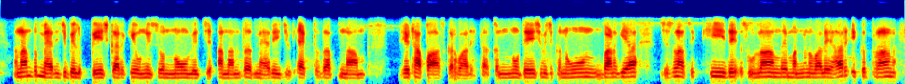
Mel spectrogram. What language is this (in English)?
Punjabi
